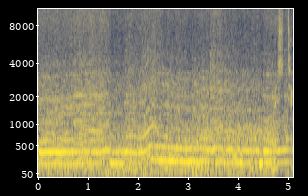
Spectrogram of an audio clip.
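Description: A Puma race car in Automobilista 2 drives in traffic, its engine droning loud and constant with a rising pitch sweep as it shifts up into fourth gear, and the tone then settles lower.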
